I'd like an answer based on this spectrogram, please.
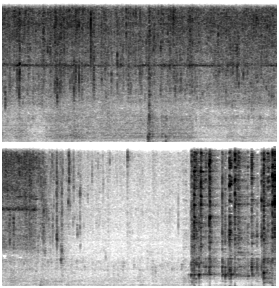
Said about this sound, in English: Let's see, we're gonna have to get the green beans rinsed and ready.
